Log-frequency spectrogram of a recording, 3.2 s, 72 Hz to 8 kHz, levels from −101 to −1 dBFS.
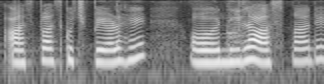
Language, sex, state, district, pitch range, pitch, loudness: Hindi, female, Madhya Pradesh, Bhopal, 240-270 Hz, 255 Hz, -14 LUFS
